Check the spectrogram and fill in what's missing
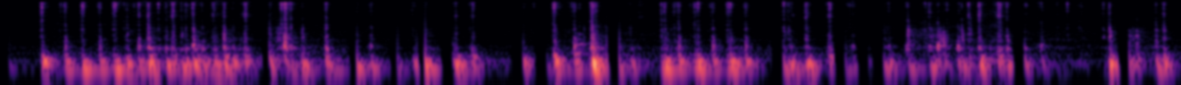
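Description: Rapid typing on a computer keyboard as a question is entered, close and clear, with irregular bursts of key clicks and brief pauses between words.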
